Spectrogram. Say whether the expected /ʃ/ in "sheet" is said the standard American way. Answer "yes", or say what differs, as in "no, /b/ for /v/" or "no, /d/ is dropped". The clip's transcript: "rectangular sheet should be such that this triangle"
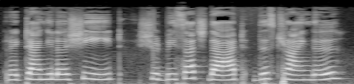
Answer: yes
